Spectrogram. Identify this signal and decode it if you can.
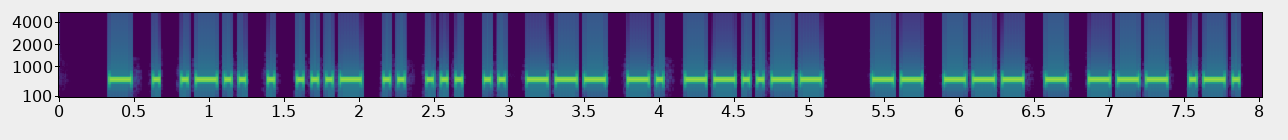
Morse code, heard as a keyed tone, about 25 wpm, 600 Hz. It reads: TELEVISION, MOTOR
